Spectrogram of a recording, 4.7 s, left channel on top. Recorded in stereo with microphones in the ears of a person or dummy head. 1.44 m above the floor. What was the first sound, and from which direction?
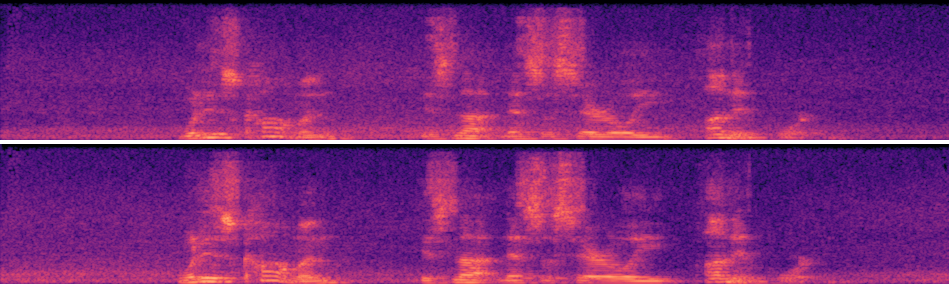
A man speaking, 65° right (ahead or behind).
